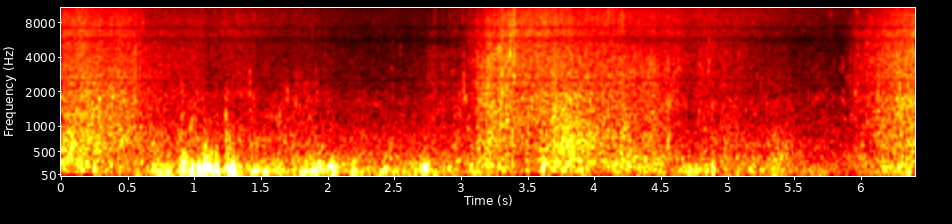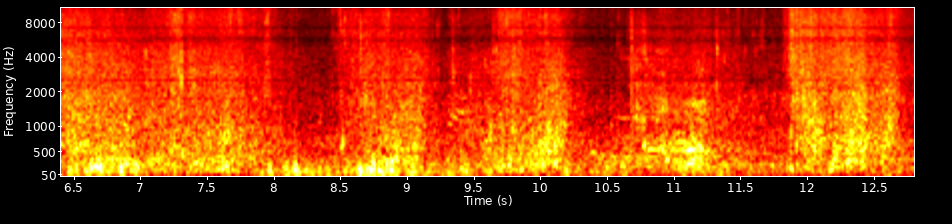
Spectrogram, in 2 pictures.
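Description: Small waves washing onto a beach, with wind buffeting the microphone; the noise swells and eases every few seconds.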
